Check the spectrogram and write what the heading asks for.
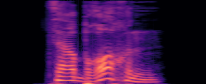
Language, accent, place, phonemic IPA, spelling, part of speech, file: German, Germany, Berlin, /t͡sɛɐ̯ˈbʁɔxn̩/, zerbrochen, verb / adjective, De-zerbrochen.ogg
- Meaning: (verb) past participle of zerbrechen; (adjective) broken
